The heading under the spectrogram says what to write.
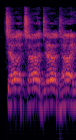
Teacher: तो तालु और जीभ के जब मिलन होता है, छूने जैसे छूता है तो वैसे ही इतने सारे वर्ण का आवाज निकल जाता है।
